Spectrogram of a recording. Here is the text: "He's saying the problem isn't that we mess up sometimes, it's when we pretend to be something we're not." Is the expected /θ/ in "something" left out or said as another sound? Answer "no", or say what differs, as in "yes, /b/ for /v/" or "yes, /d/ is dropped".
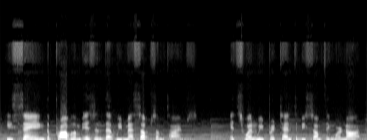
no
